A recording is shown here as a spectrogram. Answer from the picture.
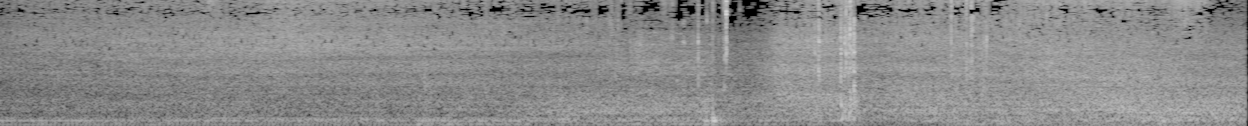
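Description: Steady machine and air noise of an automatic car wash bay as heard from inside the car, growing louder toward the end as the exit dryer blowers come on. Two brief knocks a little past the middle.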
